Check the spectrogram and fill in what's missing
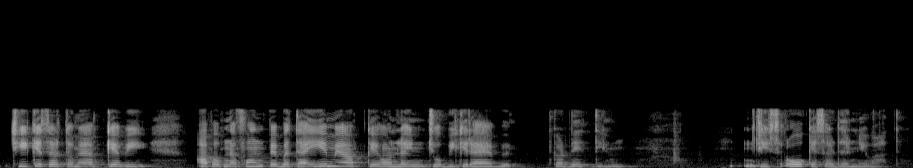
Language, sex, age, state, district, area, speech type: Hindi, female, 30-45, Rajasthan, Jodhpur, urban, spontaneous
